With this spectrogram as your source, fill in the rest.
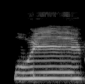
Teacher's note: circle your lips, make qaf heavy, attach with lam, lam will get tawassut.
